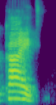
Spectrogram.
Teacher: has a puff of air so it's voiceless has my tongue touching that region that's behind my teeth uh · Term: velar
